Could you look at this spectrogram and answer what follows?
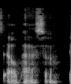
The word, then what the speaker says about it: El Paso: Yeah, it's pronounced El Paso. Thanks. Yeah. – I said El Paso.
